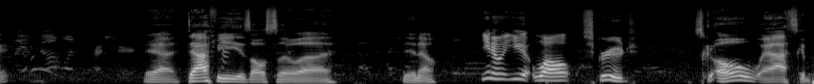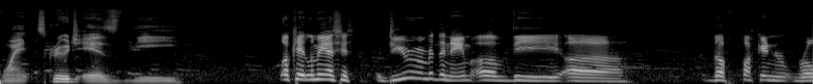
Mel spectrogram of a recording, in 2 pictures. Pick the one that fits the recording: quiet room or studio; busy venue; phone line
busy venue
